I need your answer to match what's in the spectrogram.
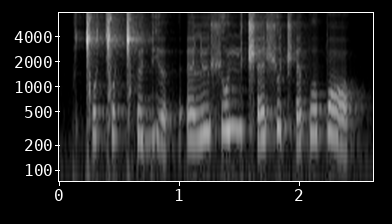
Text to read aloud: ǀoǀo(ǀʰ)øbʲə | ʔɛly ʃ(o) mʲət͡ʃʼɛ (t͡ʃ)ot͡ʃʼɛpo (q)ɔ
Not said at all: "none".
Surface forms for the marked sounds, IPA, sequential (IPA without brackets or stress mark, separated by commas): ǀʰ, o, ʃ, p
